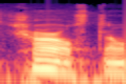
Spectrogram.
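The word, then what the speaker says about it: Charlston: Yes, Charleston. I want to make sure I said it right.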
